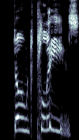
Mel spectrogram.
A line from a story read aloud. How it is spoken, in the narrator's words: Rhea pleaded with the king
